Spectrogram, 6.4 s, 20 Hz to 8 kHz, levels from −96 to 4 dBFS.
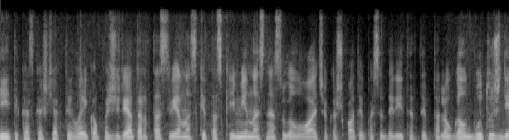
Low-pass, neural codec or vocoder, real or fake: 7.2 kHz; none; real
